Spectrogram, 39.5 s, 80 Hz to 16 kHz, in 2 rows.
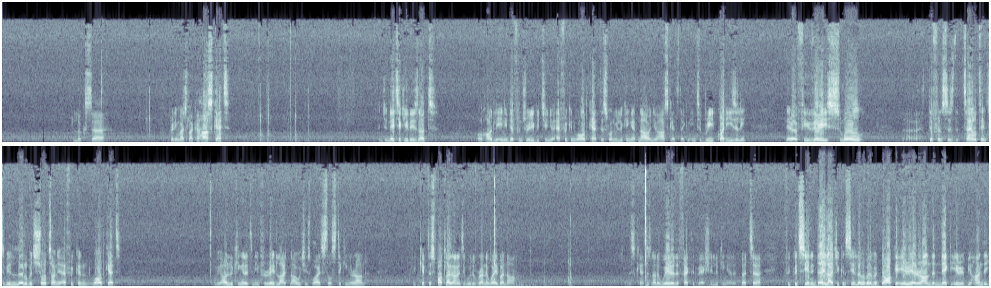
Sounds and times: Speech: 1.4s - 2.2s, 3.4s - 4.6s, 7.5s - 8.8s, 9.5s - 15.0s, 15.7s - 17.2s, 18.0s - 22.2s, 23.9s - 27.1s, 27.9s - 30.1s, 32.2s - 39.4s.

